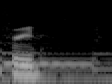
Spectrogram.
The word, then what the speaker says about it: Fried: Fried.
